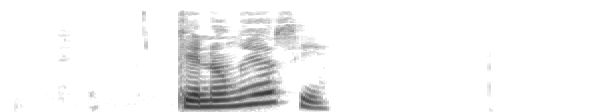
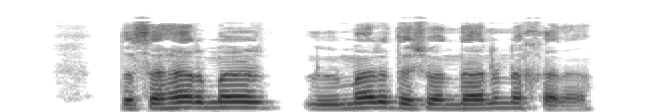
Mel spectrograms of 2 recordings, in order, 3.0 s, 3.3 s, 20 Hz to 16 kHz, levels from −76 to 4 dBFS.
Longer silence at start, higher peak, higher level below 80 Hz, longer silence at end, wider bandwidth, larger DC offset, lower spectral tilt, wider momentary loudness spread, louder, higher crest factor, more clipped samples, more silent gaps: first, 0.9 s vs 0.6 s; about the same, -4 dBFS vs -2 dBFS; second, -78 dBFS vs -68 dBFS; first, 1.35 s vs 0.4 s; first, 11.5 kHz vs 9.2 kHz; neither; first, -6 dB/octave vs -4.5 dB/octave; first, 14 LU vs 9 LU; second, -21 LUFS vs -16 LUFS; about the same, 20 dB vs 16 dB; neither; second, none vs 1.42-1.51 s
